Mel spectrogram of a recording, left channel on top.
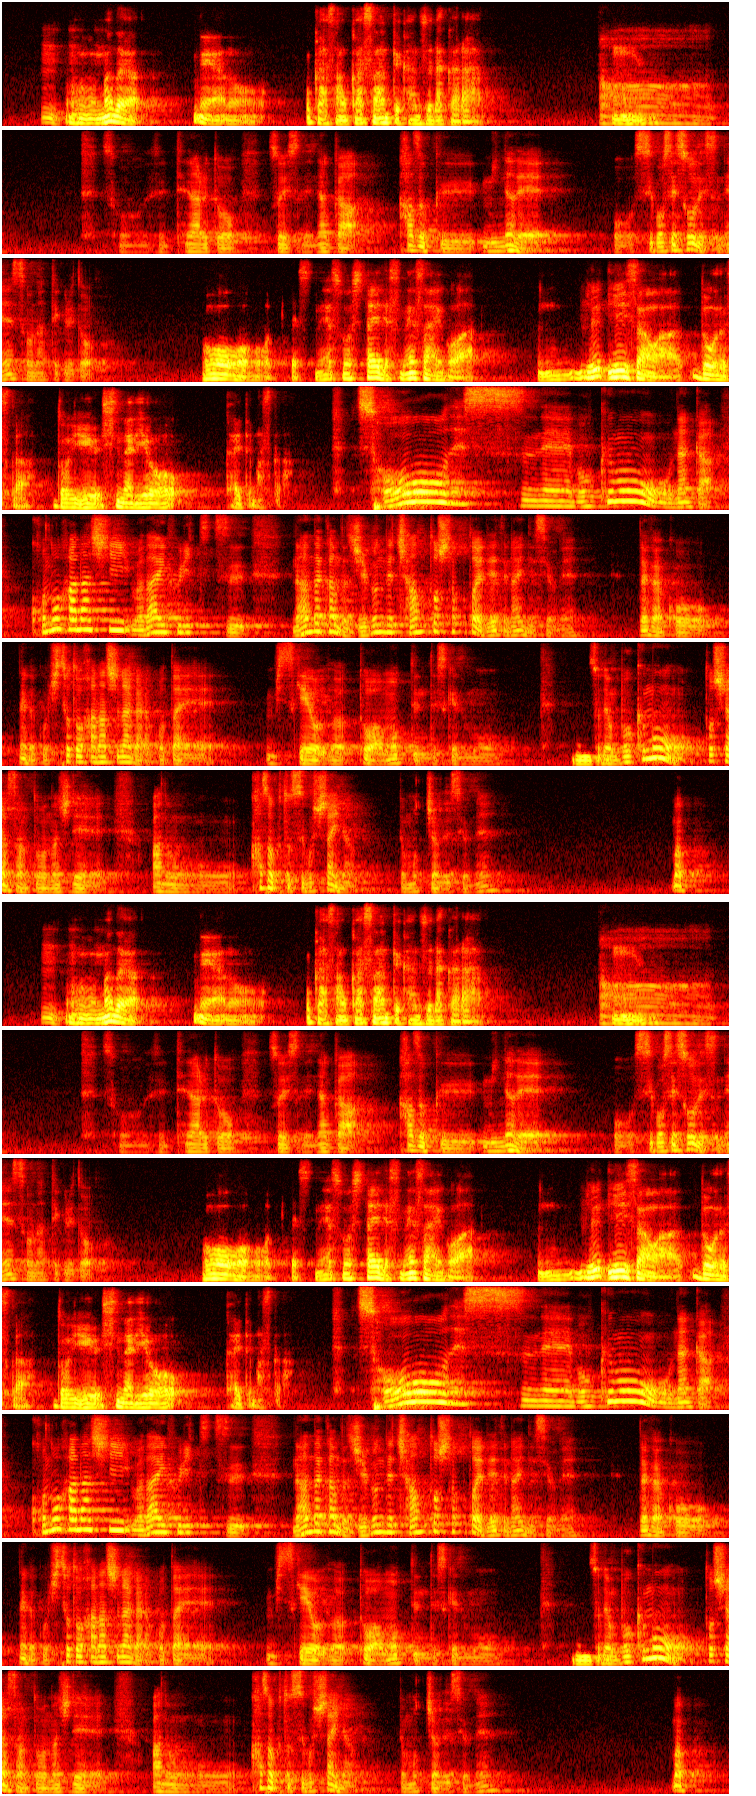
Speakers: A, on the left; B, on the left.
A: うん、
B: うん、
A: うん、うん。
B: まだ、ね、あの、お母さんお母さんって感じだから、
A: ああ。
B: うん、
A: そうですね。ってなると、そうですね。なんか、家族みんなで、こう、過ごせそうですね。そうなってくると。
B: そうですね、そうしたいですね、最後は。うん、
A: うーん。
B: ゆ、ゆいさんはどうですかどういうシナリオを書いてますか
A: そうですね。僕も、なんか、この話、話題振りつつ、なんだかんだ自分でちゃんとした答え出てないんですよね。だからこう、なんかこう、人と話しながら答え見つけようと、とは思ってるんですけども、
B: うん
A: そう、でも僕も、トシヤさんと同じで、あのー家族と過ごしたいなって思っちゃうんですよね。まあ、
